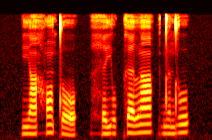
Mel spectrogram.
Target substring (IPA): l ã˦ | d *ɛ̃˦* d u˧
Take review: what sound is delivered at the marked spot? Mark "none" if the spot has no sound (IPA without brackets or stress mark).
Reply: ɛ̃˨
